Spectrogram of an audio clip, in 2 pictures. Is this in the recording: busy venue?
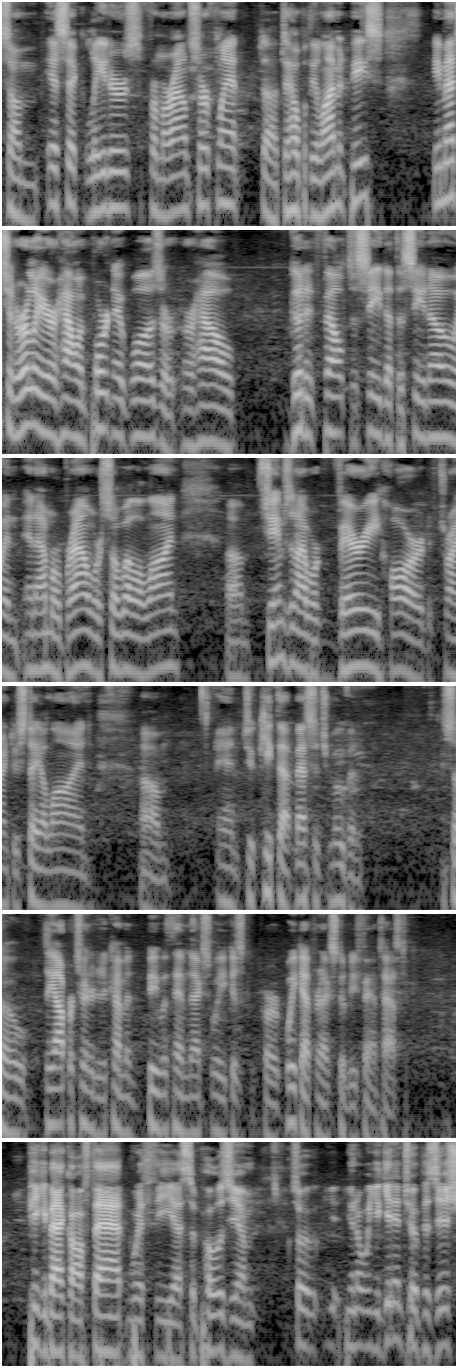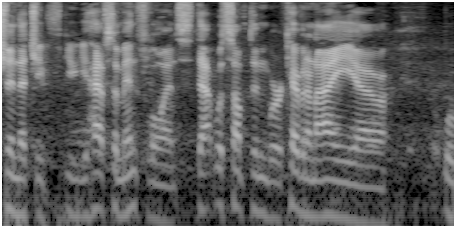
yes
